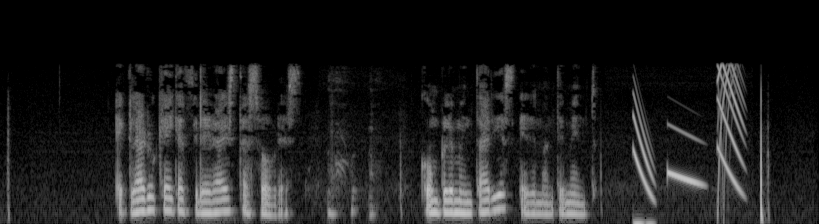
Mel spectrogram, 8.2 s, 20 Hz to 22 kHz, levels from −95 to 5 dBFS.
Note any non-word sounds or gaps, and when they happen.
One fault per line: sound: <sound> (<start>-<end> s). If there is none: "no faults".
sound: cough (3.3-3.8 s)
sound: chirp (6.3-7.5 s)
